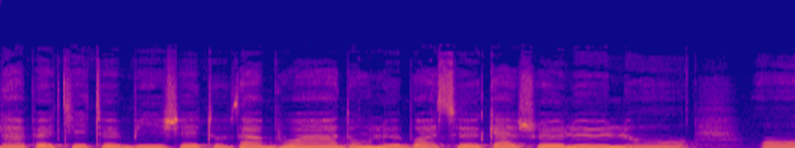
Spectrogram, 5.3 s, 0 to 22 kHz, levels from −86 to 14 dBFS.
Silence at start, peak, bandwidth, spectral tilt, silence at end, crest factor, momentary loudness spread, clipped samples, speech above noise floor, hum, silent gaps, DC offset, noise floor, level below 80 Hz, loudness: 0 s; -14 dBFS; 14 kHz; -4 dB/octave; 0 s; 12 dB; 8 LU; under 0.1%; 25 dB; none; none; under 0.1%; -50 dBFS; -80 dBFS; -26 LUFS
